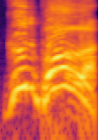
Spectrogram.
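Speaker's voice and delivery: very high, very loud shout. Retelling a player's reaction to a perfect pitch, retelling a yell. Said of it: "He yells out".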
